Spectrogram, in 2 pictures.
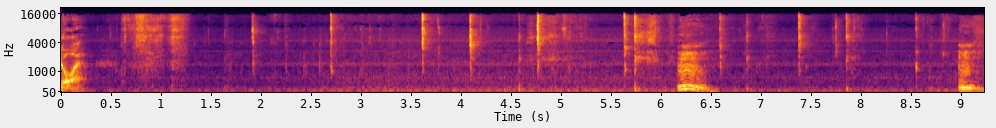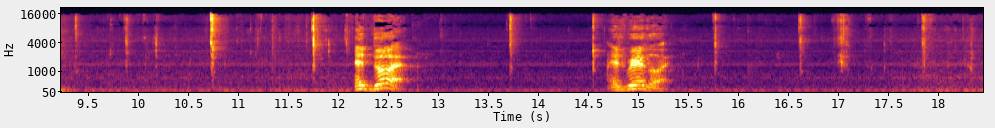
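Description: A man chews food with wet mouth sounds.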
